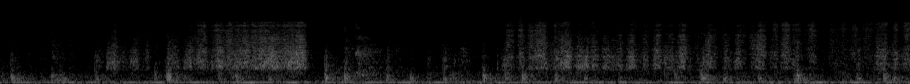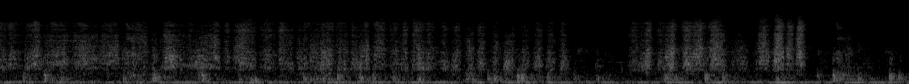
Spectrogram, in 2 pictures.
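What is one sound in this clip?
A brush scrapes and swishes across a canvas.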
